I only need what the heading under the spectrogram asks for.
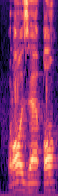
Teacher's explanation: الراء مفخمة مفتوحة والقاف مفخمة مرتبة ثانية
